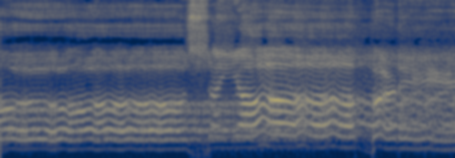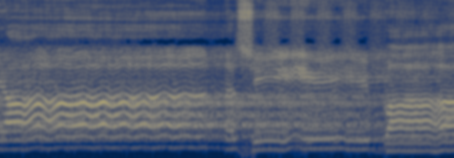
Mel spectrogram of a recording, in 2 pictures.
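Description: A man's voice chanting durood-o-salam (blessings on the Prophet) in a long, melodic, ornamented line with vibrato, over a steady low drone.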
